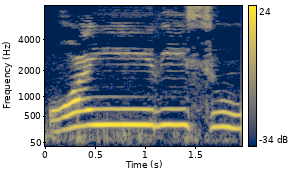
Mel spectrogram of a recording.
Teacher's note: Ra sini baris bawah kena baca tipis, ra terkik.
